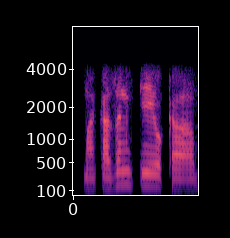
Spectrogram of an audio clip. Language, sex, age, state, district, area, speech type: Telugu, male, 60+, Andhra Pradesh, Chittoor, rural, conversation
